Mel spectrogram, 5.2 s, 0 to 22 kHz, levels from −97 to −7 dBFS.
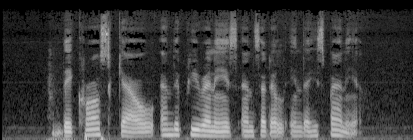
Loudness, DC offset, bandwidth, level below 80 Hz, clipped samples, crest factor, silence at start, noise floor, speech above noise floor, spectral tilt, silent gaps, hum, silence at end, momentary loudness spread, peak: -30 LUFS; under 0.1%; 16.5 kHz; -50 dBFS; under 0.1%; 18 dB; 0.6 s; -60 dBFS; 30 dB; -4.5 dB/octave; none; none; 0.65 s; 7 LU; -14 dBFS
